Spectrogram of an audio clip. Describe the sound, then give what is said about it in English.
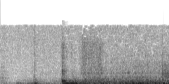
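After a brief quiet moment and a small knock, the engine of a prototype compressed-air car with an aluminium chassis abruptly starts up and settles into a steady, loud running hum with no talking. “The key to an air car is to keep everything lightweight so you get the best possible mileage.”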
